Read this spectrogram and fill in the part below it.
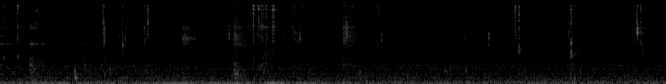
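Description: Tasting freshly made, still-hot apple lemon jam from a breadmaker: soft, close chewing and mouth sounds with small clicks and the light clink of a utensil, fairly quiet throughout with no talking.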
